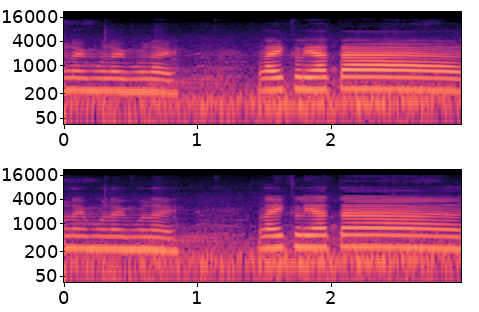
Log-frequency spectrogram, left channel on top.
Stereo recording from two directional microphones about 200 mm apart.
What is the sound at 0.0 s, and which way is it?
Speech, 10° right (ahead or behind).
